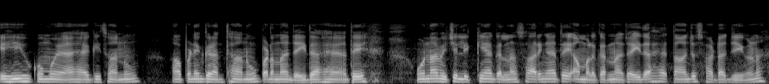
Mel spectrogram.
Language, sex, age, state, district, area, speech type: Punjabi, male, 18-30, Punjab, Amritsar, urban, spontaneous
